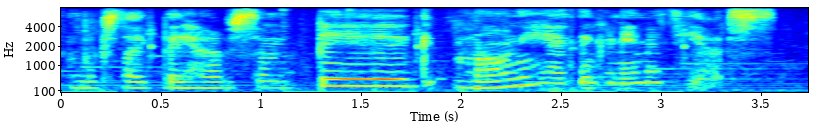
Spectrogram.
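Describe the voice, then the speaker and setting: A young woman in her twenties chats excitedly into her phone camera as she browses store shelves. Her voice sits a little high and she gushes freely. Faint store music plays in the background. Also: unhurried, creaky. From California. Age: 20s. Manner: gushing, excitable, chatty. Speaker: vlogger. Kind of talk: casual shopping vlog narration.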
